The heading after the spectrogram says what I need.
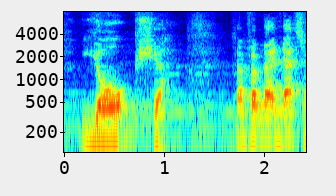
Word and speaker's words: Yorkshire: I can't say it but it's jokes actually pronounced Yorkshire so I'm from nine that's me Yorkshire Indian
